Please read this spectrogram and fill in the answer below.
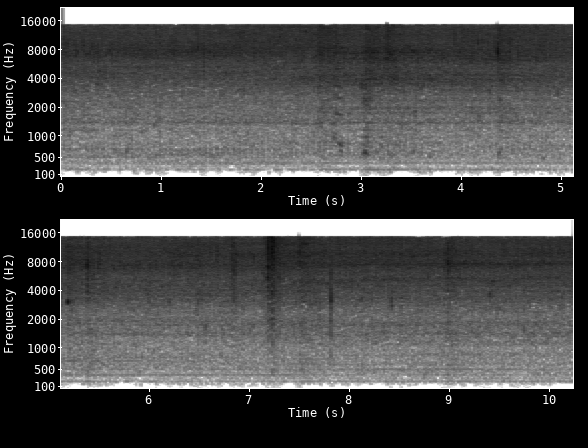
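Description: Water from a hose rushing and splashing steadily onto the turbine inside a homemade model hydroelectric generator, with a steady low hum underneath and a few faint ticks.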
